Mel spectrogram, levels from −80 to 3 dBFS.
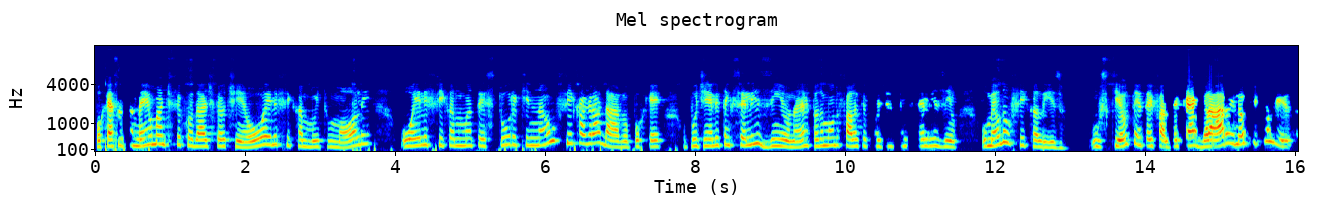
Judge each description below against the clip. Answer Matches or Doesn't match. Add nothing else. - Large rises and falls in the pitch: Doesn't match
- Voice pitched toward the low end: Doesn't match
